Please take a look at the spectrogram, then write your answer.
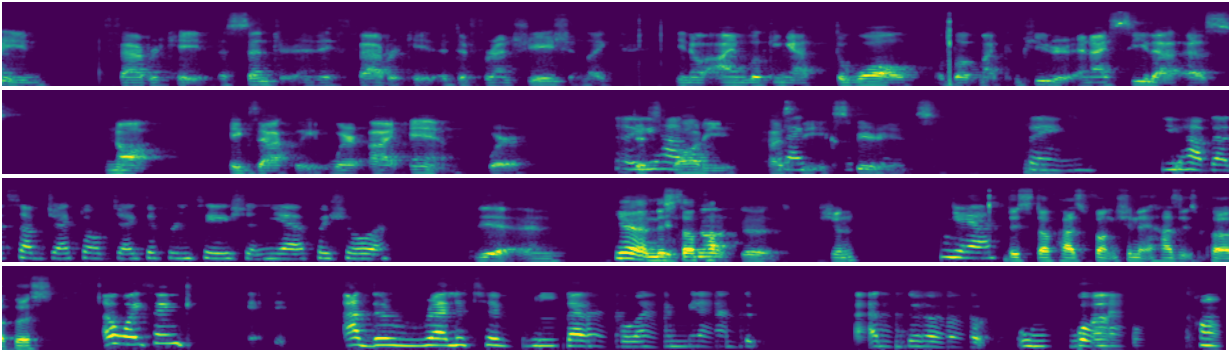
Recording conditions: video call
